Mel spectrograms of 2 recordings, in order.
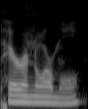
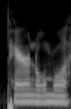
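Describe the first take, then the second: First: The word is said slowly and carefully. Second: The word is said quickly and rushed. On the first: "I can say it if I slow down" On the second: "Say it fast"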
